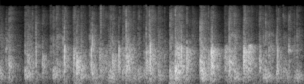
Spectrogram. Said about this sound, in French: Un grand merci. On peut applaudir quand même.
